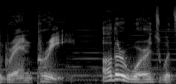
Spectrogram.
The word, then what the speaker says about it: Grand Prix: For example, the silent D and silent X in Grand Prix.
